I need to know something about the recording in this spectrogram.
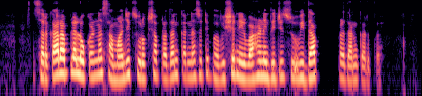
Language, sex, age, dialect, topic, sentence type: Marathi, male, 60-100, Northern Konkan, banking, statement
